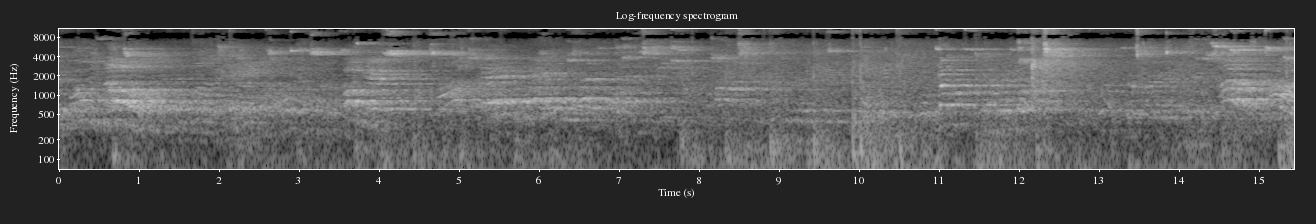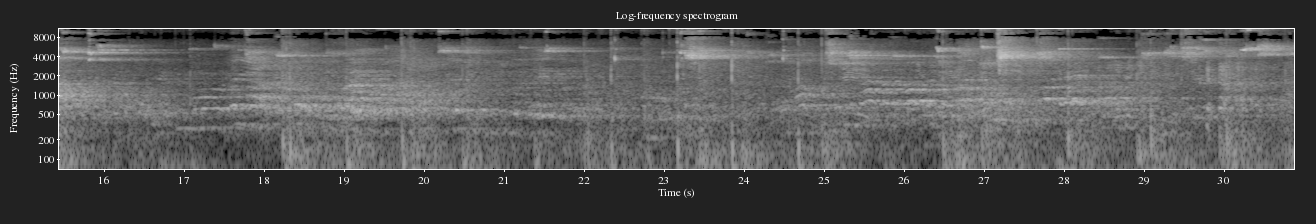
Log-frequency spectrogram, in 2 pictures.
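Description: A basketball bouncing and being dribbled on a hardwood gym floor, echoing in a large hall, with players' voices calling out during play.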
